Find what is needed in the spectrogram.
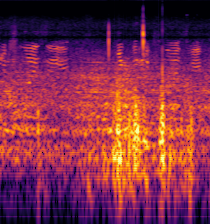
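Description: Indistinct talking, with gusts of wind buffeting the microphone in the second half.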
